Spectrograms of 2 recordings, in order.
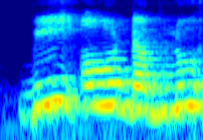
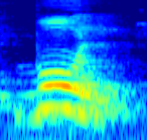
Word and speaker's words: bowl: B O W L bowl. And the correct pronunciation is bowl. It's not bow, it's bowl.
